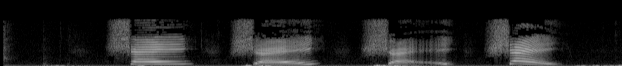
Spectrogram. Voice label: "shei", chinese pinyin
